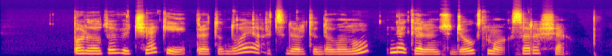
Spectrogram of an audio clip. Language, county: Lithuanian, Vilnius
